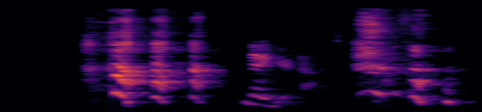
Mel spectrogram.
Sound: laugh

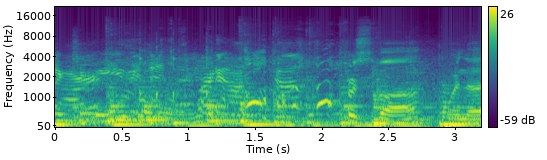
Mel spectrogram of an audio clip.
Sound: people chattering

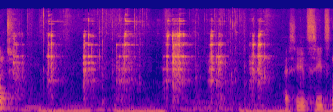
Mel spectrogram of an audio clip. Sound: metal rattling

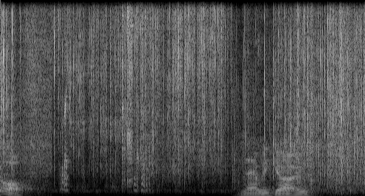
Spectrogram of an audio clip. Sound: paper rustles

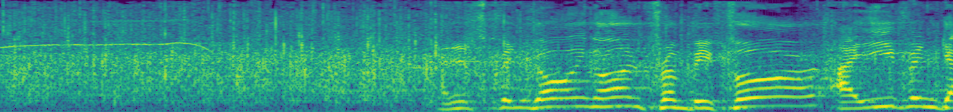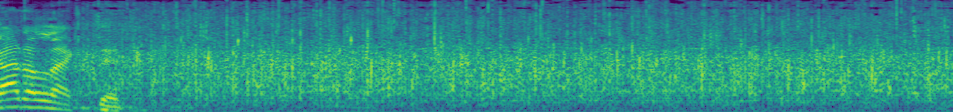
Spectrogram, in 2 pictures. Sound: applause

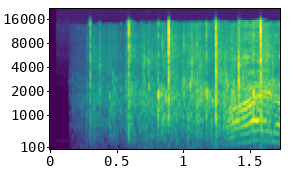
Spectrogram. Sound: clapping

